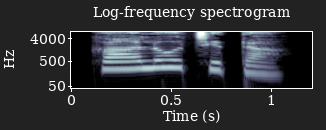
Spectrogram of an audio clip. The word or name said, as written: ಕಾಲೋಚಿತ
